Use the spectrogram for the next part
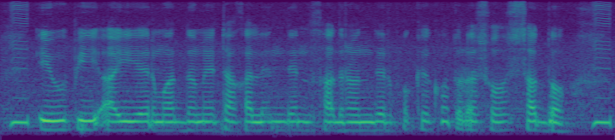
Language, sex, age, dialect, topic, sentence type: Bengali, male, 18-24, Western, banking, question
